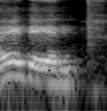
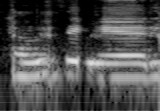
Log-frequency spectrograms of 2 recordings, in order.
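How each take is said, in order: First: It is said short and plain. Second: It is said slowly and drawn out.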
